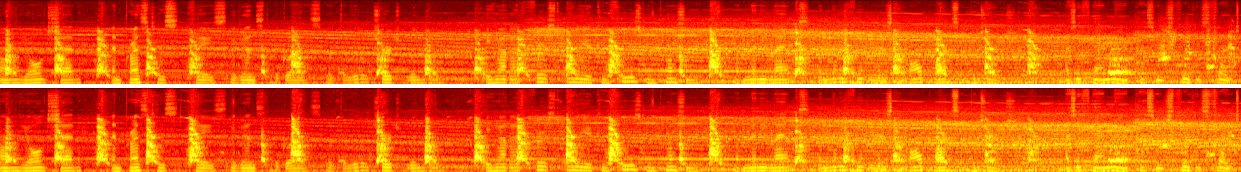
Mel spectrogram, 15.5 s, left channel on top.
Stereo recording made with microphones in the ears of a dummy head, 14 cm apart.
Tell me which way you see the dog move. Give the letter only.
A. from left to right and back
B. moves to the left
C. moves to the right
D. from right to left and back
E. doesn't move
A.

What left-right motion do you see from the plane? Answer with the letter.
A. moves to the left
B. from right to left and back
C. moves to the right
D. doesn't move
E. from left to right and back
C.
